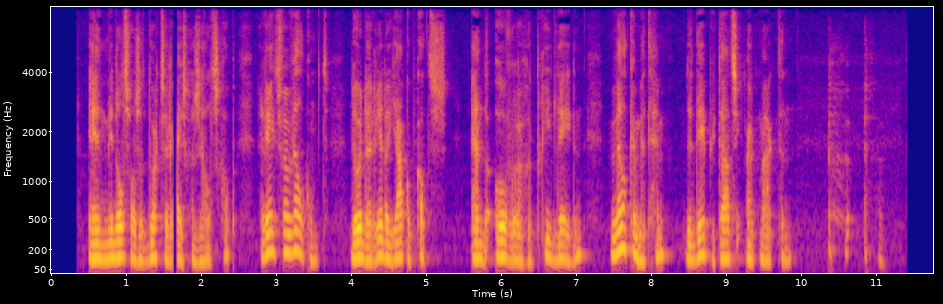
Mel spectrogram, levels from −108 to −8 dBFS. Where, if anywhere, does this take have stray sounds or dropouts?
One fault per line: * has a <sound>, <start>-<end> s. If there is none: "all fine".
* has a dropout, 1.6-1.7 s
* has a cough, 10.4-11.2 s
